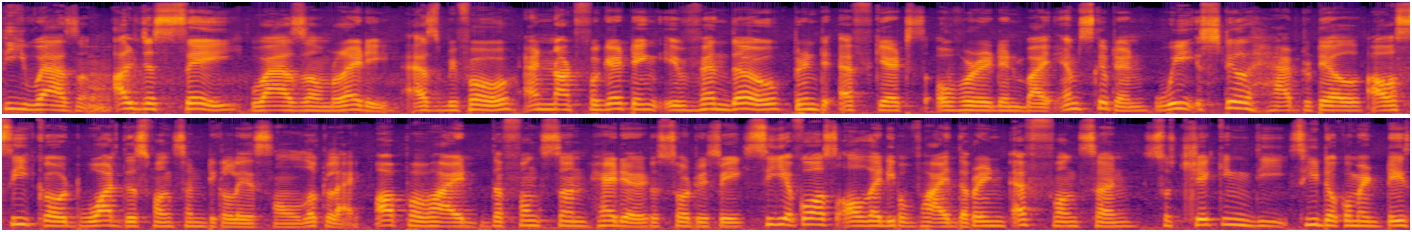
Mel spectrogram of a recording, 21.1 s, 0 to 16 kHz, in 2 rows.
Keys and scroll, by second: 9.1 Return, 9.3 Return, 10.0 Up, 13.8-15.1 typing, 15.7 Return, 18.9 End, 19.6 End, 20.2 BackSpace, 20.3 BackSpace, 20.5 BackSpace, 20.9 BackSpace.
